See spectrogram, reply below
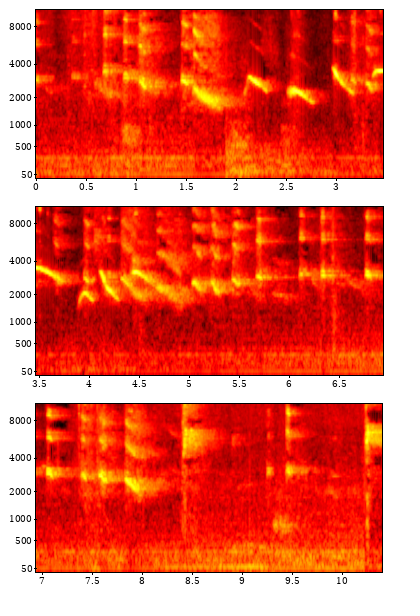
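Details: Green-winged saltator singing in the bush, used to stir a quiet bird into song: clear whistled phrases that slur downward, given in quick bursts, mixed with sharp high chirps and clicks from other calling birds.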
